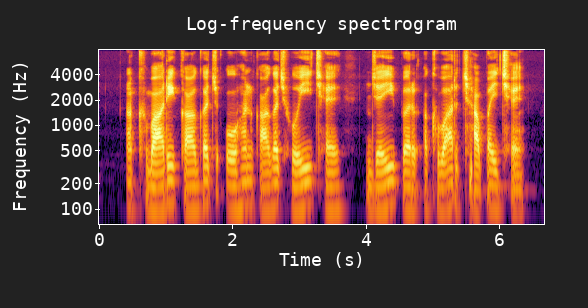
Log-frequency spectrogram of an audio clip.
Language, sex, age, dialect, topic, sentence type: Maithili, male, 25-30, Eastern / Thethi, agriculture, statement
